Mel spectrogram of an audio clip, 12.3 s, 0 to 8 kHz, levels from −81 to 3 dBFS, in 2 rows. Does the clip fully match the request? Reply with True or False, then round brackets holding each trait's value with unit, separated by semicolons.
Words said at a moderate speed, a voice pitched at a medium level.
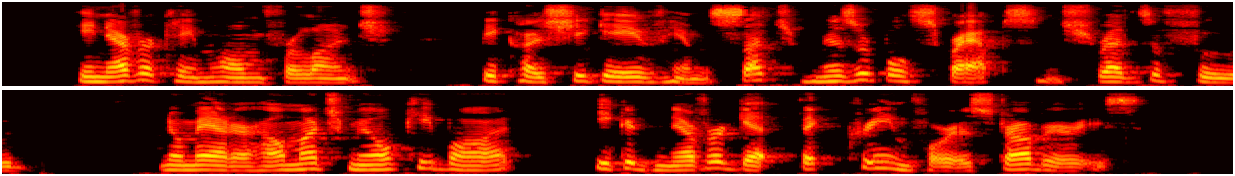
True (160 wpm; 170 Hz)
